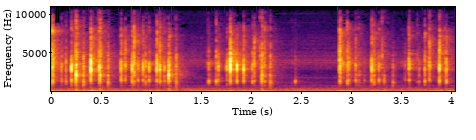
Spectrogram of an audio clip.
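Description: Both hands type with their fingertips on a compact 65% custom mechanical keyboard with Gateron Milky Yellow switches and red and pink plastic keycaps, resting on an anime desk mat. Quick bursts of bright, sharp plastic clacks with very short decay sit around 2.9 kHz with little low end. They pause briefly near the middle before the typing resumes.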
